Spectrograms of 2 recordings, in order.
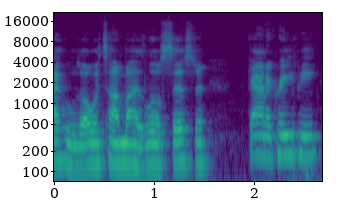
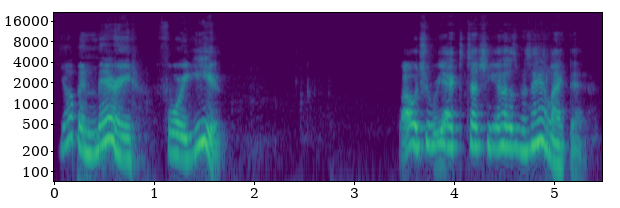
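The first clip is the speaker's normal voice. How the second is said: suspicious brother; 8 semitones higher, 4 dB louder than usual. Retold or imitated. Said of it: "And dude's like".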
